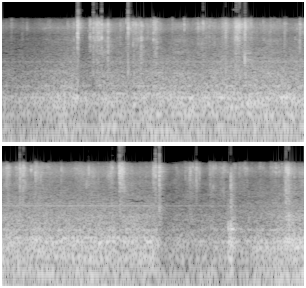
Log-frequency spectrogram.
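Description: Dry papery husks being torn and peeled off tomatillos by hand: irregular crackling and rustling, with short sharp clicks scattered throughout, over a steady low hum.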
